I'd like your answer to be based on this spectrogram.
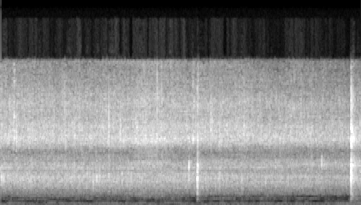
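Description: Garlic and ginger paste fries in a pan with a steady, close sizzle. Two brief utensil clinks stand out near the middle and the end, with no talking.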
